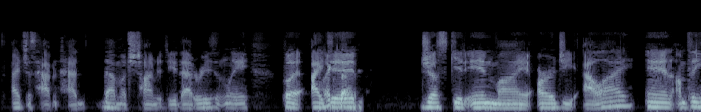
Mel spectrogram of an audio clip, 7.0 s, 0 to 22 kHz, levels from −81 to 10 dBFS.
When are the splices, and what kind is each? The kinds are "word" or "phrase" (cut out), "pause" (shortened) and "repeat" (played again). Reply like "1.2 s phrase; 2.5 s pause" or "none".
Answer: none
